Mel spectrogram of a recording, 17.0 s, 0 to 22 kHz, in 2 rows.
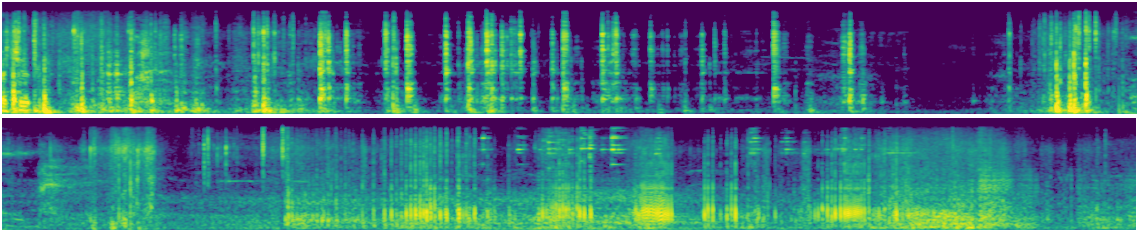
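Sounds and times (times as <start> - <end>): metal hand tools clinking: 11.9 - 15.3.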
